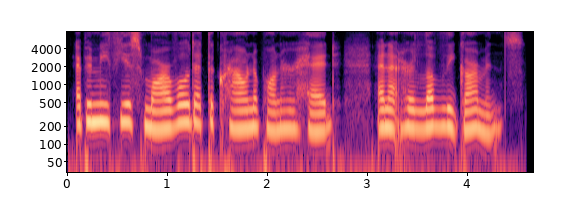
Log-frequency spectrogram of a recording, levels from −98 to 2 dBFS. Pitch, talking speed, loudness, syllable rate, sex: 195 Hz, 165 wpm, -17 LUFS, 5.4 syllables/s, female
